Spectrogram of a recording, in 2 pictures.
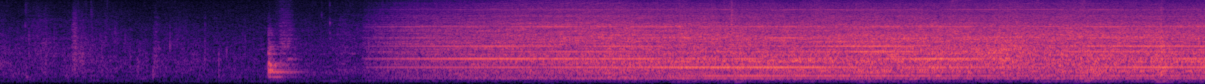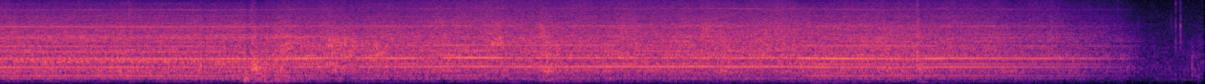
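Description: Vacuum cleaner switched on with a click about two seconds in, spinning up to a loud steady whine, then switched off near the end and winding down, used to clean dust out of the furnace cabinet.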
